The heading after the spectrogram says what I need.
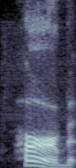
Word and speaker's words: herb: say aluminum aluminium and just like they say herb herb because it has a h in it how do they say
